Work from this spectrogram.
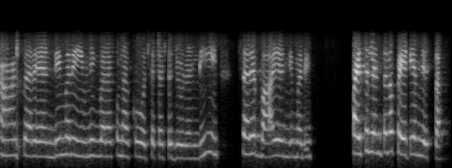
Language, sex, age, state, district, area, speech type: Telugu, female, 18-30, Telangana, Siddipet, urban, conversation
